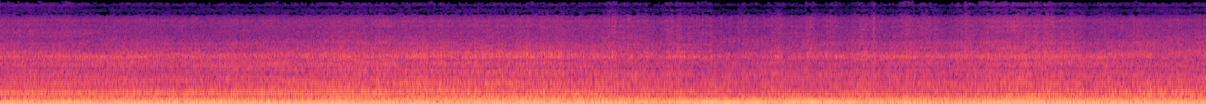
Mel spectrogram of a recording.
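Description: Engine of a small open-cab utility vehicle running steadily as it drives along, its note shifting about halfway through.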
